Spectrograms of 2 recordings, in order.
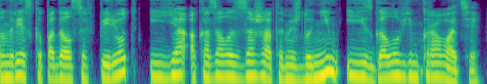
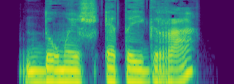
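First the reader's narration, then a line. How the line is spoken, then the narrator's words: Growling. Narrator (Russian): прорычал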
